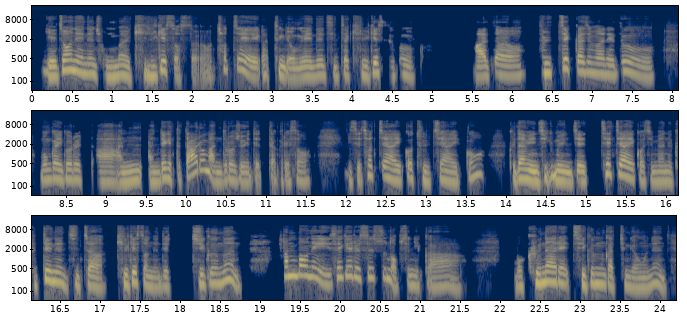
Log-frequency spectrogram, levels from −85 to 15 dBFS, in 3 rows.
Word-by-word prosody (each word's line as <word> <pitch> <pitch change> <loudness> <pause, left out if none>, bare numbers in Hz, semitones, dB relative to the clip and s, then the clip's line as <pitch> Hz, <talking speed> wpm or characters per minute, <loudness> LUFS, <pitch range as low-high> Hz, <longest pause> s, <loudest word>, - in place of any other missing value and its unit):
예전에는 185 +1 +4
정말 145 +1 -1
길게 145 - +2
썼어요. - - -7
1 - - -4
째애 205 - +2
같은 155 0 -3
경우에는 140 +4 0
진짜 140 0 -3
길게 155 +5 +1
쓰고 150 -3 -7 0.7
맞아요. 150 +2 +2 0.2
2 185 -1 +1
째까지만 195 -7 +1
해도 160 -5 -2 0.4
뭔가 165 +2 0
이거를 165 0 0 0.2
'아 140 -1 -1
안 145 +3 0
안되겠다. 140 +5 0
따로 320 +3 +5
만들어 155 - +1
줘야겠다.' 135 -2 -5
그래서 145 0 -6 0.4
이제 - - -5
1 215 -3 -1
째 205 - +1
아이 160 -4 +2
거, 175 - -2
2 145 -4 -5
째 165 - -2
아이 140 -3 -1
거, 225 +6 -4 0.3
그다음에 170 -4 +4
지금은 150 +3 +2
인제 140 +1 +2 0.2
3 240 -2 +3
아이 185 -5 +5
거지만 145 0 -3
그때는 195 - +3
진짜 140 -1 0
길게 170 +4 +3
썼는데 140 -5 -2 0.3
지금은 180 +7 +1 0.5
1 300 +1 +6
번에 300 -6 +5
이 165 -5 +1
3 275 +11 +1
개를 290 -2 +1
쓸 265 +2 -2
수는 255 -1 -2
없으니까 145 -3 -4 0.6
뭐 145 0 -4
그날에 190 -2 +4
지금 170 +2 0
같은 145 -1 -2
경우는 135 +2 -4
160 Hz, 290 characters per minute, -22 LUFS, 145-195 Hz, 0.7 s, 1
